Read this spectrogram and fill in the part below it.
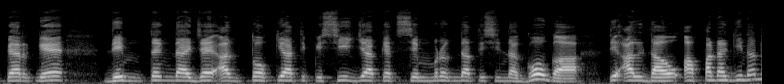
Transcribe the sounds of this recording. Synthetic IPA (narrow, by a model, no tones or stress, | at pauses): pɛrke | dimt̪ɛŋdajd͡ʒajant̪okiat̪ipisid͡ʒakɛt̪simɾək̚dat̪isinaɡoɡa | t̪iʔald̪awʔapanaɡinan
